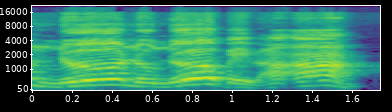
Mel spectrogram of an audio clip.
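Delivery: ordinary talk, nothing marked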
